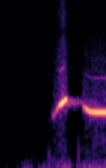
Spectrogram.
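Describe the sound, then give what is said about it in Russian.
A man whistles a short two-part tune: a clear note that slides upward and dips, then a brief pause and a steady, sustained whistle at a similar pitch, heard alone with no talk. “Свистнул опять рыцарь Кинфанс.”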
